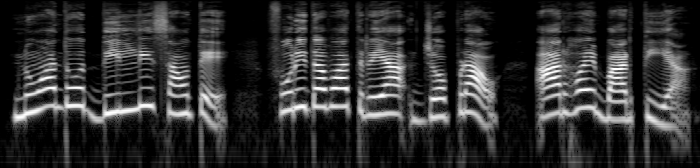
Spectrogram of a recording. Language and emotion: Santali, neutral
